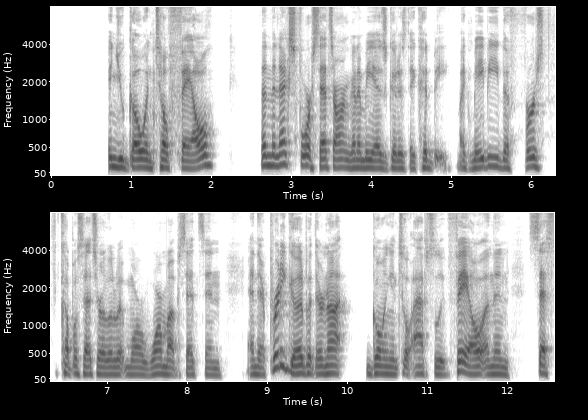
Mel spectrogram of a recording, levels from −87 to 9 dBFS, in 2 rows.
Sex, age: male, 20-39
